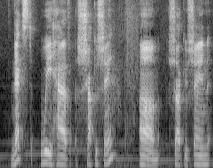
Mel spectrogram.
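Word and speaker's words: Shakushain: Um Shakushen that is uh how you pronounce it in English or Shakushin. And then uh in uh native pronunciation it would be Shaku Shan.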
